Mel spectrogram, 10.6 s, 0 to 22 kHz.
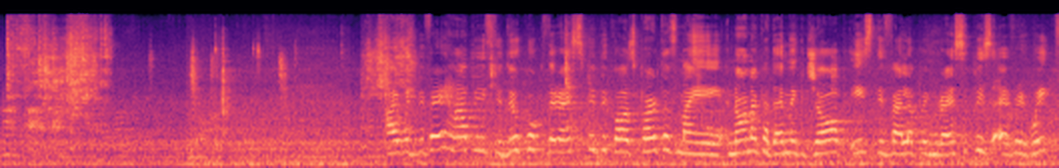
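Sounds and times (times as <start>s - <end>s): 
spoon scraping and clinking a pot while stirring onions in olive oil: 0.0s - 1.2s, 3.6s - 4.3s
speech: 3.9s - 10.5s.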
